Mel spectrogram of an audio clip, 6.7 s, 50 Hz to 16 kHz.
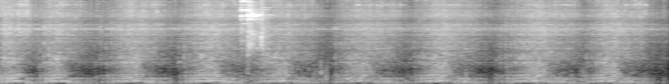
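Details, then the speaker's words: EXT125 small single after overhaul repairing noisy connecting rod: revs up and back down about once a second, pulling cleanly with even exhaust and no knock; runs smooth. "Okay tapos na rin itong ext mga kaabo yan wakas mga kaabo Sa wakas paandarin na natin yun oh smooth na"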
